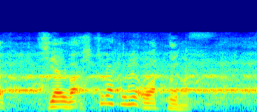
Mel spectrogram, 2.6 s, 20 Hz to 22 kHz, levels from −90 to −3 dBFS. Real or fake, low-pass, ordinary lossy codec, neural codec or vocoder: fake; none; none; codec, 16 kHz, 2 kbps, FreqCodec, larger model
